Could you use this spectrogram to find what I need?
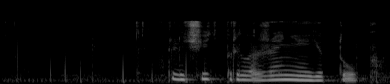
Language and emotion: Russian, sad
